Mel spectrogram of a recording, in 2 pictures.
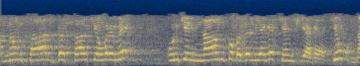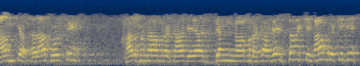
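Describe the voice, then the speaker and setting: A man preaching a sermon to his audience. He repeats phrases as he speaks and keeps addressing them as his dear ones and friends. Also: very high voice. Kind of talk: Islamic sermon in Urdu. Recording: tinny phone-like sound, echoey hall, faint noise.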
